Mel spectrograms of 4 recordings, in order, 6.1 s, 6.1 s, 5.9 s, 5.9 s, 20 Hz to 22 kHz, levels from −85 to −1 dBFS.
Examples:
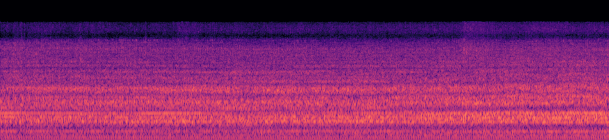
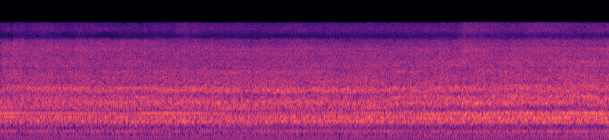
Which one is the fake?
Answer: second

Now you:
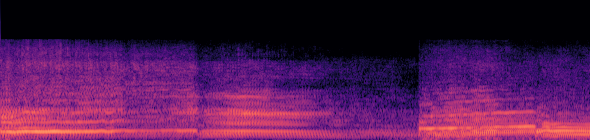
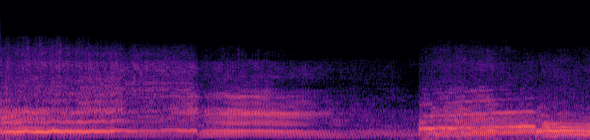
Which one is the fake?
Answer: second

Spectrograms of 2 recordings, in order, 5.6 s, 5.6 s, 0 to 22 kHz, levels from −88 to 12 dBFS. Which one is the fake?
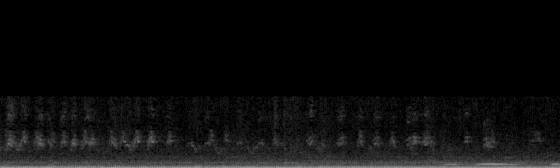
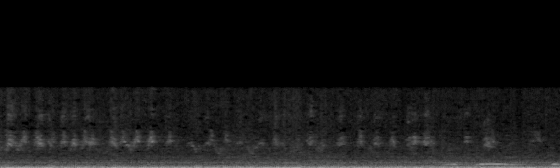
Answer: second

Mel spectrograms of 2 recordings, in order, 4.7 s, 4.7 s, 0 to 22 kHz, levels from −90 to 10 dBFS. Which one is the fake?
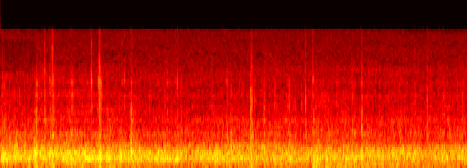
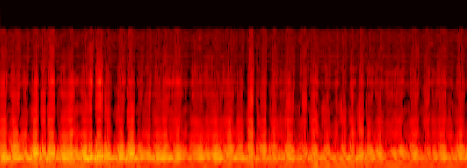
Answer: second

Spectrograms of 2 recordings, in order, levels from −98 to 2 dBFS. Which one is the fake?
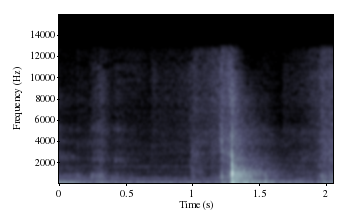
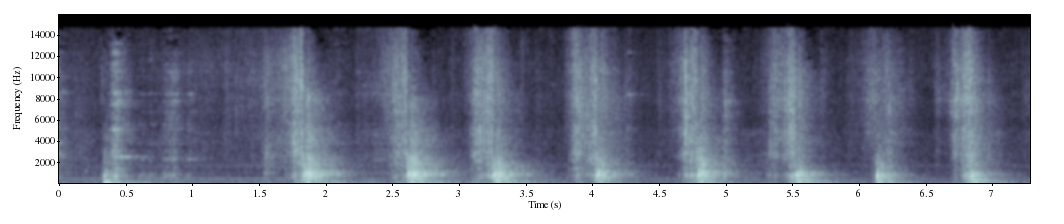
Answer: first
